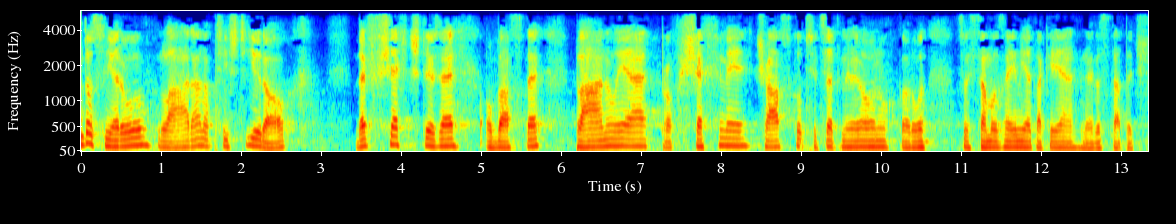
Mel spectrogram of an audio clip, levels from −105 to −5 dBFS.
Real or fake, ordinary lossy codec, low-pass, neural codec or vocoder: fake; MP3, 24 kbps; 5.4 kHz; codec, 16 kHz, 1.1 kbps, Voila-Tokenizer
